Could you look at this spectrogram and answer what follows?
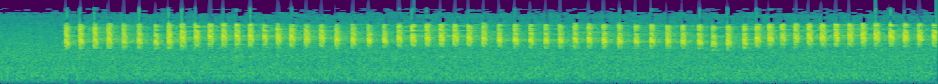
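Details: Common green magpie in the wild in Indonesia: a loud, fast, even rattle of sharp high pulses, about eight per second, held steadily for over six seconds with a slight dip in pitch near the end, over faint background hiss.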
